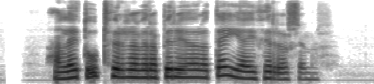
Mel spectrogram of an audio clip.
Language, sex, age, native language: Icelandic, female, 30-39, Icelandic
